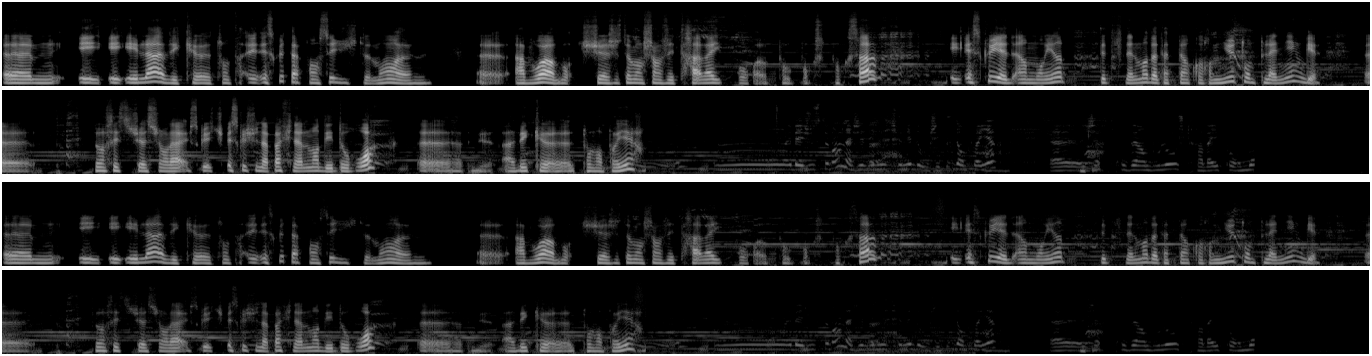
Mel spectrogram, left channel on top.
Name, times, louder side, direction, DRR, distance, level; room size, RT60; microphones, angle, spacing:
voice 1, 0.0-4.3 4.7-9.0 9.5-10.6 11.0-13.2 13.6-14.0 14.6-17.4 17.8-20.1, left 6 dB, 50° left, 0.5 m, -30 dB
sound 1, 5.5-5.7 6.0-6.4 6.7-7.6 8.4-10.0 10.7-11.2 11.5-11.6 12.1-12.7 13.2-13.5 14.0-14.5 15.0-15.2 15.9-16.5 17.2-17.6 18.1-19.1 19.6-20.5 22.3-23.8 24.0-24.7, left 3 dB, 30° left, 3.6 m, -52 dB
sound 2, 7.0-23.4, right 3 dB, 25° right, 2.0 m, -54 dB
voice 2, 20.8-26.2, left 3 dB, 75° left, 4.5 m, -53 dB
open air
head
